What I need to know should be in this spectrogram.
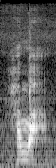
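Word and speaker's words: ἅμα: 지금 그래서 가끔 260, 그래서 하마, 왜 하마라고 하냐면 알파인데 역다음표가 있으면 히읗 발음을 해서 아가 아니라 하, 그래서 하마 이렇게 발음한다는 거죠.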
